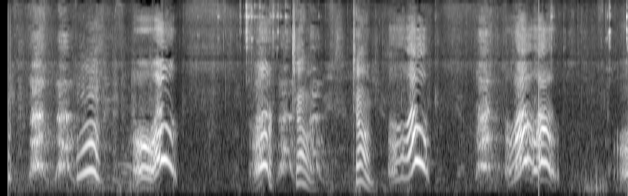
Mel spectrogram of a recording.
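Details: Terrier mix dog at Eureka Valley dog park, playing catch; a run of loud, arched yipping barks in quick bursts, several close together, with short quiet gaps between groups.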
